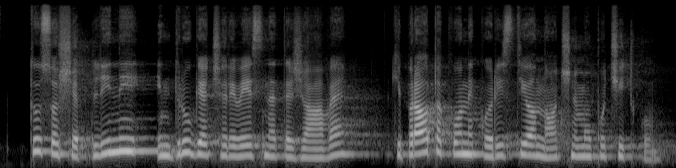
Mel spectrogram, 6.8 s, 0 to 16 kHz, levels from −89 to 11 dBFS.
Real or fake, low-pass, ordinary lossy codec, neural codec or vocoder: fake; 14.4 kHz; none; autoencoder, 48 kHz, 32 numbers a frame, DAC-VAE, trained on Japanese speech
